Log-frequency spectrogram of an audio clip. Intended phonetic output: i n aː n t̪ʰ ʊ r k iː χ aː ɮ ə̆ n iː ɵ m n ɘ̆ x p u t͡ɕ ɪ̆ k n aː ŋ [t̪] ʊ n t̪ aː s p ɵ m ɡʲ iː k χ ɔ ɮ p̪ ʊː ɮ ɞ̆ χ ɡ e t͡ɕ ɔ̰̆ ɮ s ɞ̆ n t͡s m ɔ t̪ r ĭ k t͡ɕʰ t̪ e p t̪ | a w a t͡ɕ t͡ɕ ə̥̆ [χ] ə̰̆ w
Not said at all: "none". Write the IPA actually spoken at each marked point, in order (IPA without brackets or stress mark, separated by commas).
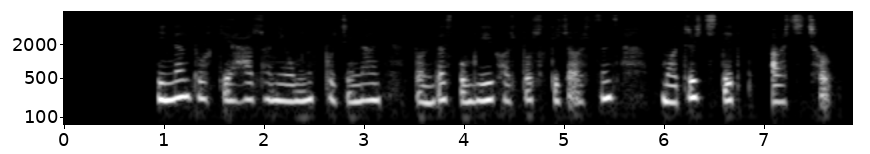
t̪, χ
